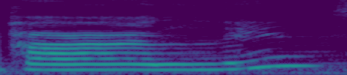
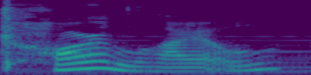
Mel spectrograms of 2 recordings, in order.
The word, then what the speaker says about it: Carlisle: It only occurred to me as I was like 10 chapters into this book that perhaps it could be pronounced Carlisle. Isle like an island?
